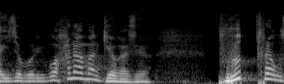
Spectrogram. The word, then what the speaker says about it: Brut: 브루트라고 써 있어요. 브루트. 뭐 프랑스 발음 브루 뭐 이렇게 하는데 예, 브루트라고 써 있어요.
